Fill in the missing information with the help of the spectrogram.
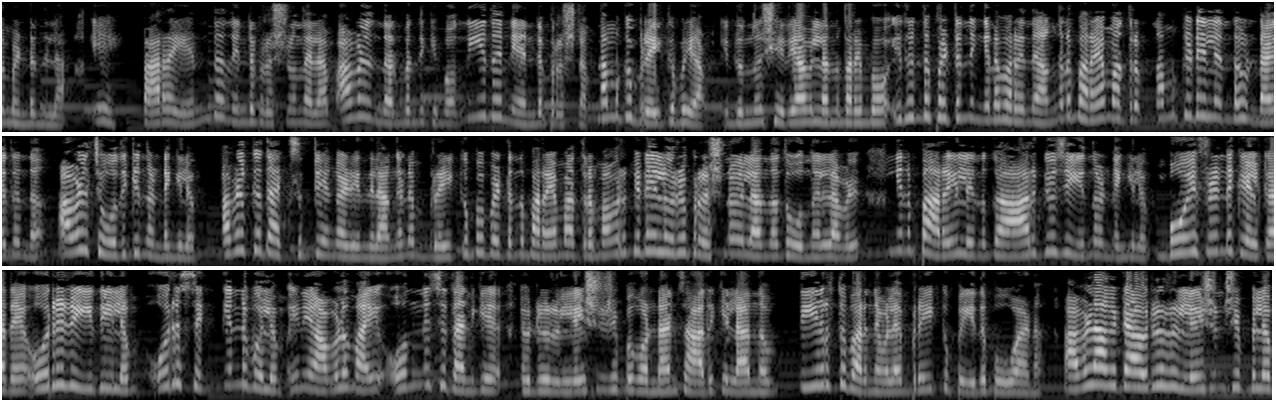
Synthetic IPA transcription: nːumʋiːɳɖunːilːɐ | eː | pɐrɐend̪ɐnindeprɐɕnɐunːelːaːmɐʋɐɭnirbɐnd̪ʱikʲːumbo̞ːniːt̪ɐnːeendeprɐɕɳɐmnɐmukːɨbre̞jkːɨpoːjaːmiðo̞nːuɕɐɾijaːʋilːɐenːɨpɐrɐjumbo̞ːʔiðend̪ɐpeʈːenːiŋːɐnepɐrɐjunːɐŋːɐne̞pɐrɐjaːnmaːt̪rɐmnɐmukːiɽɐjile̞nd̪auɳɖaːjɐðenːɨɐʋɐɭt͡ɕo̞ːd̪ikʲːunːuɳɖe̞ŋɡilumɐʋɐɭkɐðɨɐksep̚tɐjɐmkɐɻijunːilːɐːŋːɐne̞bre̞ːkːupːopːe̞ʈːe̞nːɨpɐrɐjaːnmaːt̪rɐmɐʋɐrkiɽɐjilo̞ɾuprɐɕɳɐmilːɐenːɨt̪oːnːilːɐɐʋɐɭ | iŋːɐnepɐrɐjilːenːokːɨaːrɡjut͡ɕe̞jːunːuɳɖe̞ŋɡilumbo̞ːjfreɳɖɨke̞ːɭkaːðe̞ʔo̞ɾuɾiːðijilumo̞ɾuse̞kːɐnɖɨpo̞ːluminiɐʋɐɭumaːjiʔo̞nːit͡ɕːɨt̪ɐnikʲːɨo̞ɾurile̞ːʂɐnʂipːɨko̞ɳɖaːnsaːd̪ʱikʲːilːaenːɨt̪iːrt̪ːupɐrɐɲːɐʋɐɭebre̞ːkːupːejðɨpoːʋaːɳɨɐʋɐɭaːɣiʈːeoɾurile̞ːʂɐnʂipːil

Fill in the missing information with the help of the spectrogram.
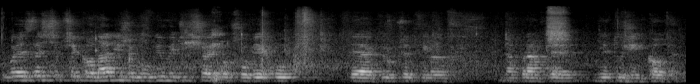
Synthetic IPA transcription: bɔjɛst̪ɛɕt͡ɕɛpʂɛkɔnaɲiʐɛmuvʲimɘt͡ɕiɕɔiʔɔt͡ʂwɔvʲjɛkut̪ɛjakjuʂpʂɛt̪fʲilɔ̃ | napɾavd̪ɛ | ɲɛt̪uʑiŋkɔt̪ɛ

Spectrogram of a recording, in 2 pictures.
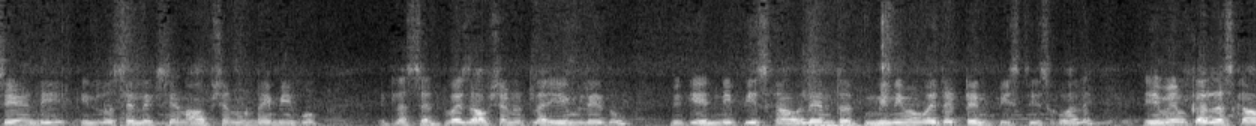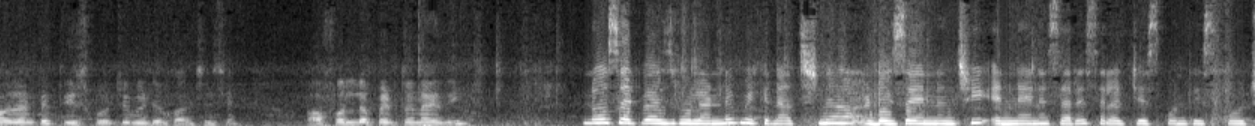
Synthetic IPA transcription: t͡ʃɛːjɐɳɖiiɳʈloːselekʂɐnaːpʂɐnuɳːaːjimiːku | iʈlaːseʈʋʰɐjsaːpʂɐniʈlaːe̞ːmle̞ːd̪u | miːkue̞nːipiːskaːʋaːliɐɳʈeminimɐmɐjt̪eːʈenpiːst̪iːsu̥kɔʋaːlieːmeːmkɐlɐɾskaːʋaːlɐɳʈeːt̪iːsu̥kɔːʋɐt͡ʃːuʋiːɽijoːkaːlt͡ʃeːsi | aːpʰɐɾloːpeɽut̪unːaːjɐd̪i | noːsɐɾʈʋʰɐjs̬ɾuːlɐɳɖeːmiːkunɐt͡ʃːinɐɖid͡ʒɐjnːuɲt͡ʃiʔenːɐjnaːsɐɾeselekʈ̚t͡ʃe̞ːsu̥koːnit̪iːsu̥kɔːʋɐt͡ʃː

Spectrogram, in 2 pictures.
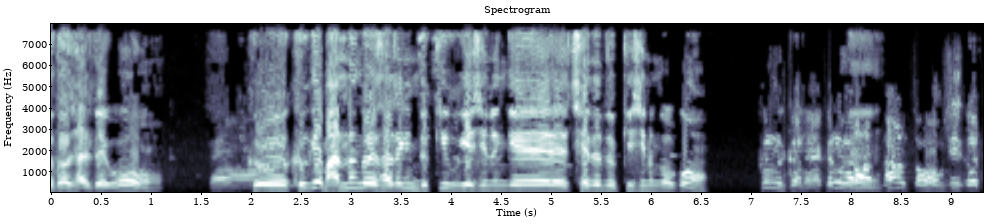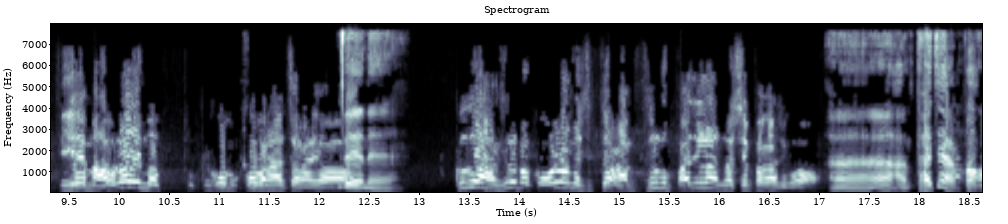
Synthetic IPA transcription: otʌt͡ɕaɭdwe̞ɡo | kɯkɯɡe̞manːɯnɡʌes̬ʰad͡ʑaŋimnɯk͈iɡoɡe̞ɕ̬ʰinɯnɡe̞t͡ɕe̞deɾonɯk͈iɕ̬ʰinɯnɡʌɡo | kɯɾɯɲik͈anekɯɾisonanɯnt͈ohoŋɕ͈iikɯtiemauɾaemʌ | kkok͈obanɦat͡ɕ͈anajone̞ne̞ | kɯɡʌans̬ʰɯɾɯpak͈oːɭːamjʌɕ̬ʰitoamtɯɭɡop͈ad͡ʑilːanɯnɡʌɕʰimpʰaɣad͡ʑiɡoaa̰ntʰad͡ʑianpʰa

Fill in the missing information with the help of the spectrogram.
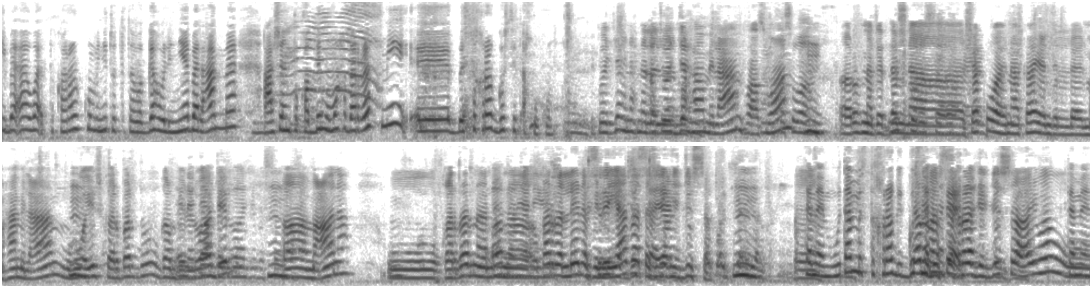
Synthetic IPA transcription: ibæʔæwæʔt̪qɑɾˤɑɾˤkomʔɪnːɪnt̪ut̪e̥t̪æwæɡːæɦulɪnːɪjæːbælʕaːmːæʕaʃæːnt̪eqɑd̪ːɪmumɑħd̪ˤɑɾˤːɑsmi | bɪst̪ɪxɾˤɑːɡɡosʔɪʔæxuːkombɪt̪waɡːahnɪħnaaːmɪlʕaːmfiʕɑsˤwɑːn | ʔɑɾˤuːħnaɡad̪ːamnaaʃakwahɪnaːkhaːjʕɪnd̪llmaħaːmilʕaːmwhʊwːajʊʃkɑɾˤbɑɾˤd̪ˤuɡambɪlwaːd͡ʒɪbʔaːmaʕaːna | wɪqɑrˤːɑɾˤnaʔɪnːɪħnaqɑrˤːɑɾˤleːnafinːɪjaːbat̪aʃɾiːʕɪld͡ʒʊsːa | t̪æmɛːmwɪt̪æmːest̪ɪ̥xɾˤɑːɡɪlɡʊamɪst̪ɪxɾˤɑːɡɪld͡ʒʊsːaʔajwawt̪æmɛːm

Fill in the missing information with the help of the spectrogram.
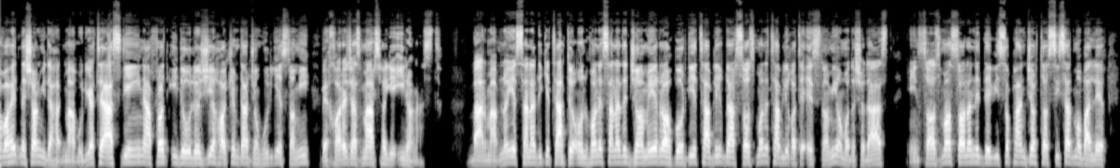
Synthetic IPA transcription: ævɒːhe̞d̪̚ne̞ʃɒnmiːd̪æɦæd̪̚mæ̰ʔmuːɾijæt̪ʰe̞æsliːje̞iːnæfɾɒːd̪iːd̪eoloʒije̞ɦɒːcʰe̞md̪æɾd͡ʒo̞mhuɾijeːslɒːmiːb̥e̞xɒːɾe̞d͡ʒæzmæɾz̥hɒːje̞ʔiːɾɒ̰ːnæ̰st̪ | bæɾmæ̰bnɒːje̞sænæd̪iːcʰe̞t̪ʰæht̪ʰe̞onvɒːne̞sænæd̪e̞d͡ʒɒːme̞erɒːhbo̞ɾd̪iːje̞t̪ʰæbliːɣd̪æɾsɒːzmɒːne̞t̪ʰæbliːɣɒːt̪ʰe̞ʔeslɒːmiːɒːmɒːd̪e̞ʃo̞d̪eæst̪ | ʔḭːnsɒːzmɒːnsɒːlɒːne̞d̪e̞viːst̪o̞pʰænd͡ʒɒːht̪ʰɒːsiːsæd̪mobælːe̞ɣ

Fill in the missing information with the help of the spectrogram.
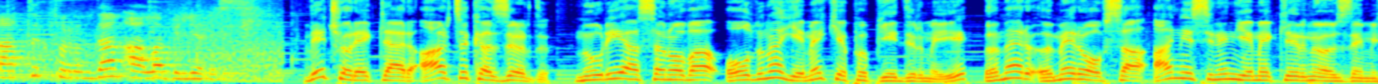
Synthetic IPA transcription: aɾt̪ʰːɯkfɯɾɯnd̪analˠabilʲiɾiz̥vɛt͡ʃʰø̞ɾɛclʲæɾaɾt̪ʰɯkhazɯɾd̪ɯ̰nuɾijahasano̞vao̞ːlˠunaje̞mɛcjapɯpje̞d̪iɾme̞̰jiø̞mæɾø̞meɾo̞vsaʔanːe̞sininje̞mɛclʲe̞ɾiniø̞zlʲe̞miʃ

